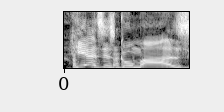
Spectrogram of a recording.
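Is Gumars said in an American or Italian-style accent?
Italian. Gumars is said in an Italian-style accent. "The way you're supposed to say it?"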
